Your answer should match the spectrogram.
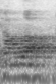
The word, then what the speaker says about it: Allah: lam plus ilah Nah jadi Allah tapi dibaca tafkhir tebal ya silamnya jadi ee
